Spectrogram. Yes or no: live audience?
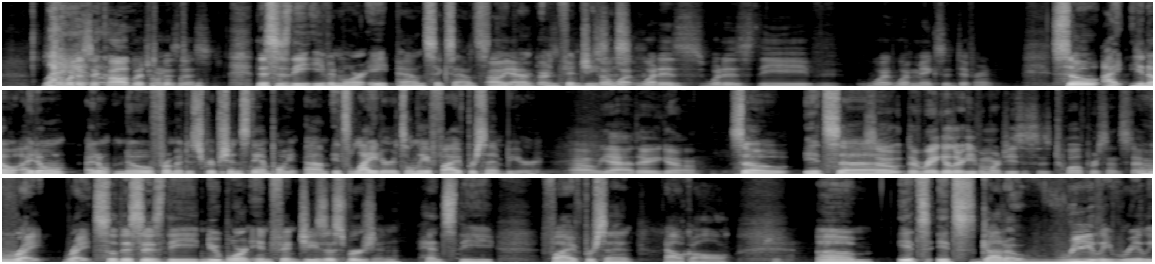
no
